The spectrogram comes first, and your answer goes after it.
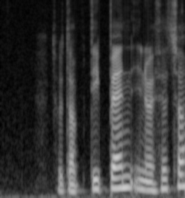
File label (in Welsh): "diben", Welsh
